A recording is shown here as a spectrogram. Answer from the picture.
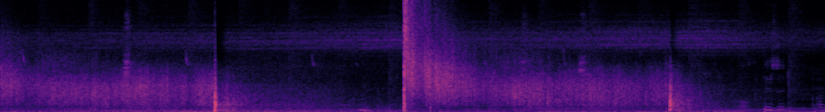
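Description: A suppressed centre-fire rifle fires once about four seconds in, and its report rolls away slowly as it echoes off the surrounding hills. A fainter, sharper crack arrives about two and a half seconds after the shot, and a similar crack comes about two seconds in, following an earlier shot.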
